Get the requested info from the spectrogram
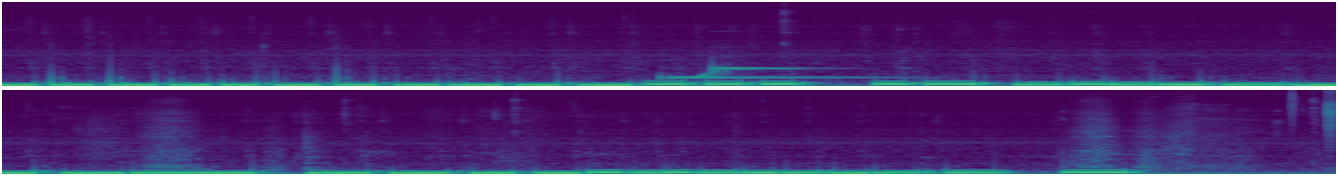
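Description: Synthesized sub bass from Native Instruments Massive, three sine waves layered at the root, a fifth and an octave, playing fast repeated low notes that change pitch a few times and stop about a second before the end.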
